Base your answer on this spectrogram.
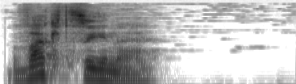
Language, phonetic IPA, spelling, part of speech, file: Russian, [vɐkˈt͡sɨnə], вакцина, noun, Ru-вакцина.ogg
- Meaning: 1. vaccine 2. cowpox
